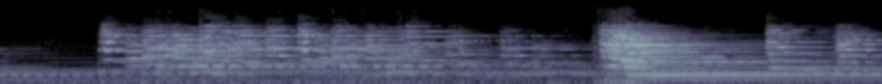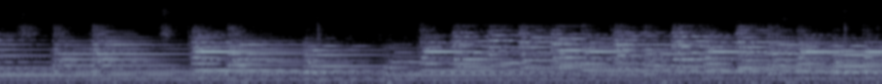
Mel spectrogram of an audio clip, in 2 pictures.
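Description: Carillon bells played from the baton keyboard: a run of struck notes that ring on and overlap, with a loud low bell and chord struck about nine seconds in.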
